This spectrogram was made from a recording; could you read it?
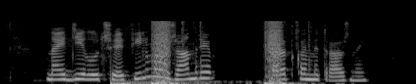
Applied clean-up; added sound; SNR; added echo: classical method spectral subtraction.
